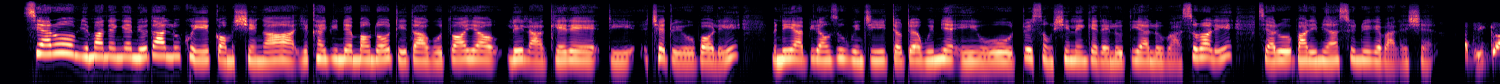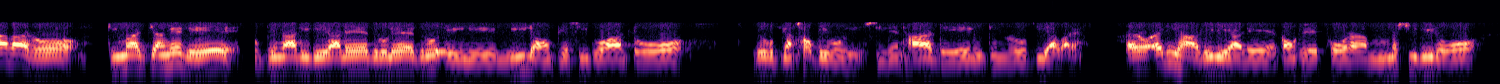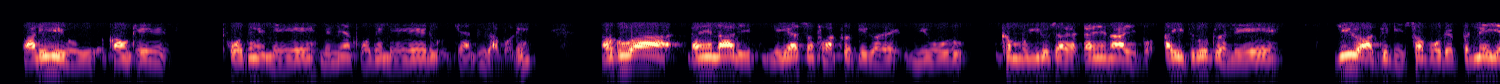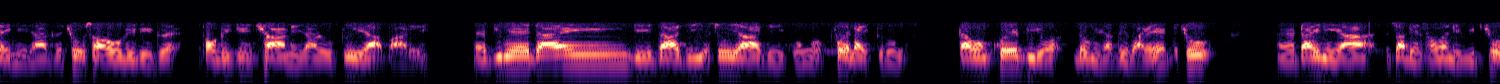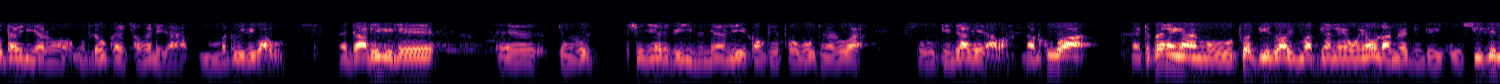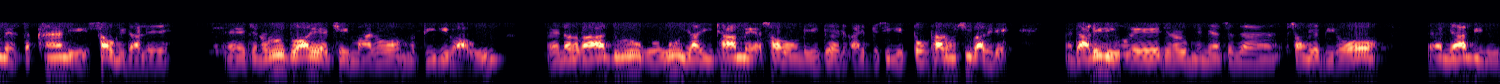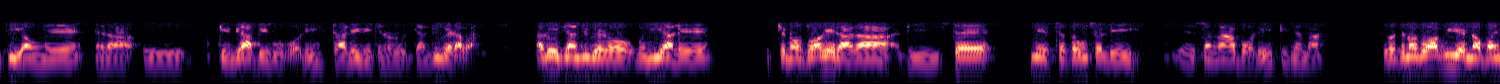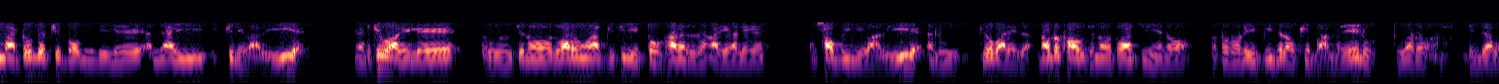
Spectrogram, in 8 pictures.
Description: ထွက်ပြေးသွားသူတွေ ပြန်လက်ခံရေး လူ့အခွင့်အရေးကော်မရှင်နဲ့ မေးမြန်းချက်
